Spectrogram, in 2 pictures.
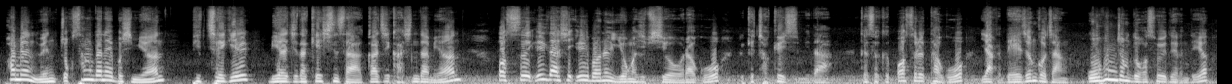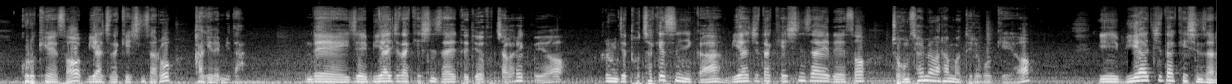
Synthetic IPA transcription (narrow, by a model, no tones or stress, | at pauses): ɸwamjʌnwe̞nt͡ɕ͈ok̚s͈ʰaŋdanɦe̞boɕʰimjʌn | pit͡ɕʰe̞ɡiɭ | miad͡ʑidakʰe̞ɕʰinsʰak͈ad͡ʑikaɕʰindamjʌnp͈ʌs͈ɯʔiɭdaɕʰiʔiɭbʌnɯɾijoŋɦaɕ̬ʰip̚ɕ͈ioɾaɡoiɾʌkʰe̞t͡ɕʌkʰjʌis͈ɯmɲida | kɯɾe̞sʰʌkɯp͈ʌs͈ʰɯɾɯɭtʰaɡo | jak̚ne̞d͡ʑʌnɡʌd͡ʑaŋ | obɯnd͡ʑʌŋdoɡasʰojodwe̞nɯnde̞jo | kɯɾʌkʰe̞ːsʰʌmiad͡ʑidakʰeɕʰinsʰaɾokaɡedwemɲidakɯnde̞id͡ʑe̞miad͡ʑidakʰeɕʰinsʰaetɯdiʌtot͡ɕʰaɡɯɭhe̞t̚k͈ojo | kɯɾʌmnid͡ʑe̞tot͡ɕʰakʰe̞s͈ɯmɲik͈amiad͡ʑidakʰeɕʰinsʰae̞de̞ɦesʰʌt͡ɕoɡɯmsʰʌɭmjʌŋɯɭɦambʌntɯɾjʌboɭk͈e̞jo | imiad͡ʑidakʰeɕʰinsʰa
